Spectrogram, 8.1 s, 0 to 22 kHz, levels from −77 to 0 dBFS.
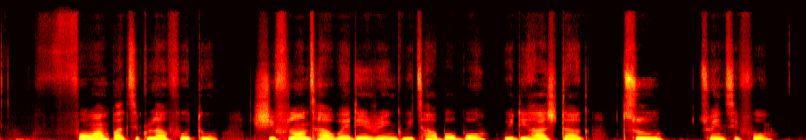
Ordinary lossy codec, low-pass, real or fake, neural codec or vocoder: none; none; fake; autoencoder, 48 kHz, 128 numbers a frame, DAC-VAE, trained on Japanese speech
